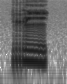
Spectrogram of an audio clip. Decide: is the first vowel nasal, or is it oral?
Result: nasal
